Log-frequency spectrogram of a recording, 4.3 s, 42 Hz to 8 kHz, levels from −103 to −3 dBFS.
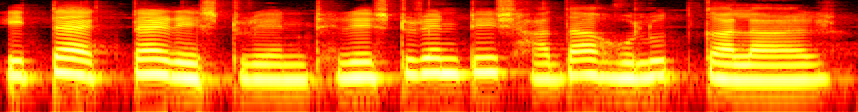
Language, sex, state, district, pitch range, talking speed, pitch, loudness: Bengali, female, West Bengal, Cooch Behar, 200-245 Hz, 125 wpm, 215 Hz, -16 LUFS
